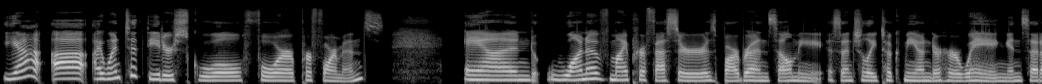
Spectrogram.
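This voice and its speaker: A woman speaking as an interview guest in a casual, animated, informal way. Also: lowish voice, dry recording, studio quality. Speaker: guest, musical theater writer and performer. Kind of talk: casual conversational interview answers.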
